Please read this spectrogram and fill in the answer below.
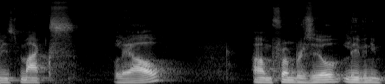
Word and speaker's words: Leal: Brazilian name, you say Leal. If you want to pronounce my name in a Portuguese name, you say Leal. Yeah. Yeah. Sounds kind of like legal, right?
